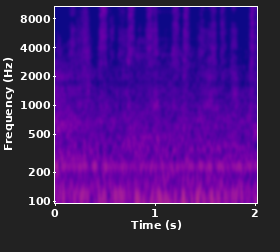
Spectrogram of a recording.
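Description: Felt-tip marker writing letters on paper, a faint run of short scratchy strokes.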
